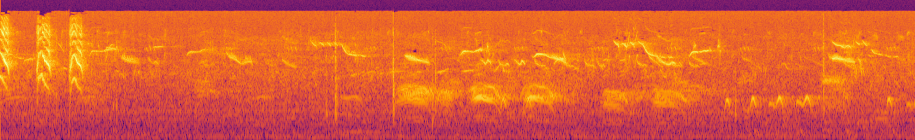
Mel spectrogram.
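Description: Birds squawking and calling from a mahua tree outdoors, a parrot among them, in a series of harsh cries and chirps that come and go at moderate distance, with sharp clicks near the start.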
